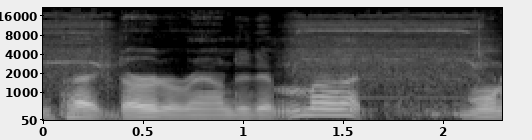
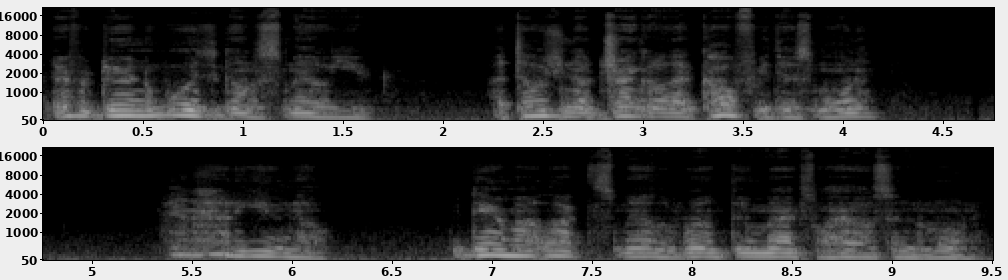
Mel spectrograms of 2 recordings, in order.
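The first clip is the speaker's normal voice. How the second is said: whispering; 2 semitones higher, 13 dB quieter, faster than usual. Acted. Hunters whispering in a blind.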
